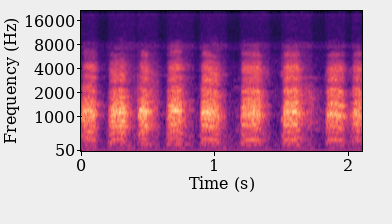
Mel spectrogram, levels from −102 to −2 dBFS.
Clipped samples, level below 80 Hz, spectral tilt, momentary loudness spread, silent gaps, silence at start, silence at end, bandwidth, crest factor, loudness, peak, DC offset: under 0.1%; -68 dBFS; -0.5 dB/octave; 4 LU; none; 0 s; 0 s; over 20 kHz; 16 dB; -20 LUFS; -4 dBFS; 0.1%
